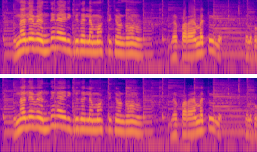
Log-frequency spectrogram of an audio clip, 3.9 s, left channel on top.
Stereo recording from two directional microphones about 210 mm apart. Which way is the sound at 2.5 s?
30° right (ahead or behind).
